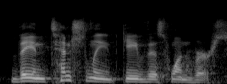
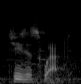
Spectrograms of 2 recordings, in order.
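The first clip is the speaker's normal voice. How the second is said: much softer, reverent and still; hushed; 11 dB quieter than usual. Acted. Pastor reading the verse in a hushed, reverent voice. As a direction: let it drop almost to nothing.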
